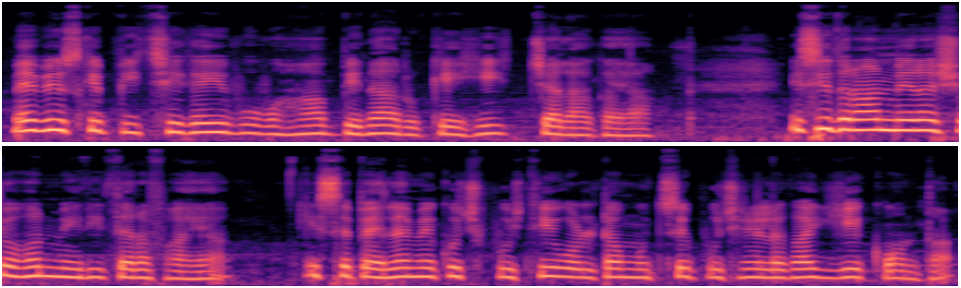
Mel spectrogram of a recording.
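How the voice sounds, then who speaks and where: Mellow-voiced woman narrating an emotional story. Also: mid-range voice. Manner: emotional, dramatic reading. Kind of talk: first-person story narration.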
